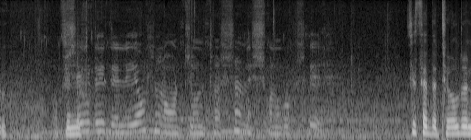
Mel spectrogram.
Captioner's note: speaking in foreign language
